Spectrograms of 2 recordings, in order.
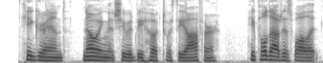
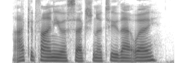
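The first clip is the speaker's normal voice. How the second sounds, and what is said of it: Drawling southern Louisiana accent. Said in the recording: “she drawled out in her southern Louisiana accent”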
